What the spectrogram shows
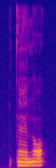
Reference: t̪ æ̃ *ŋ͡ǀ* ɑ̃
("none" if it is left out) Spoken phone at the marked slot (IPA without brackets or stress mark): n̪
